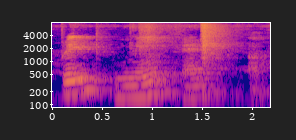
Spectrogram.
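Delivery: "प्री, मी and अम" softly spaced out; syllable by syllable. Shown as a demonstration. Teacher reading back the finished outline, "प्री, मी and अम" in pieces. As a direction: say "प्री, मी and अम" with a break after each syllable. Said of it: "तीन syllables में इसकी आवाज़".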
